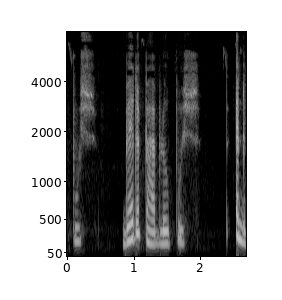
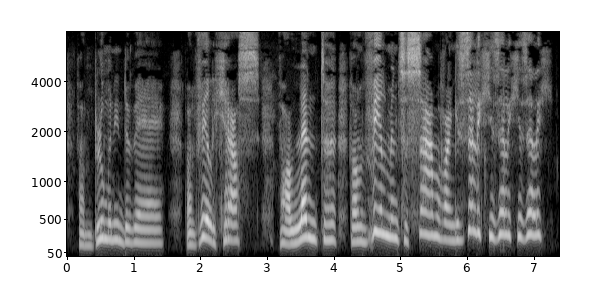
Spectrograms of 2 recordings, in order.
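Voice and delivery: louder, rising, delighted; excited; 4 semitones higher, 8 dB louder than usual. A narrator's reading. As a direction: build up joy at spring coming. Dreaming of spring, building. (steeds enthousiaster en luider)

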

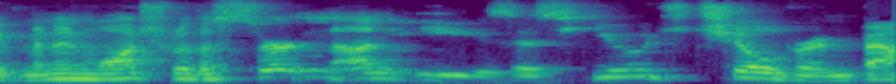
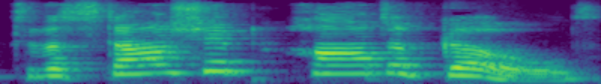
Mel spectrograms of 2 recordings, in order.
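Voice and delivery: high, composed welcome announcement; stewardess voice; 11 semitones higher than usual. A narrator's reading. Ship's voice welcoming rescued passengers, stewardess voice. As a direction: announce it like cabin crew.

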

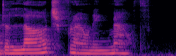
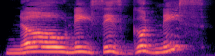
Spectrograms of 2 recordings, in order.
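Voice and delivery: very loud, slow roar, pitched up; 5 semitones higher, 14 dB louder, much slower than usual. A narrator's reading. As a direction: roar the punchline in huge drawn-out words. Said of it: "roared the Din again".

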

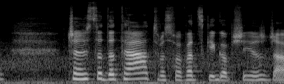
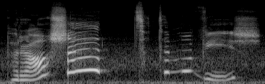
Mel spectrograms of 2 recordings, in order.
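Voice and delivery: surprised; 8 semitones higher than usual. Acted. Shocked at his sudden proposal.

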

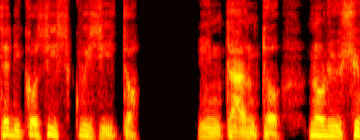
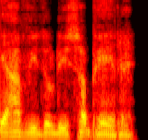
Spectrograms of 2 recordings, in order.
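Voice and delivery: ordinary delivery

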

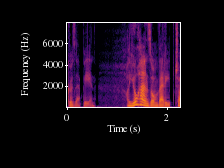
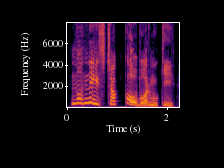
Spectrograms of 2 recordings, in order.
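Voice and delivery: bright, much higher happy shout; delighted high call; 12 semitones higher, 9 dB louder, slower than usual. A narrator's reading. Trumpeter calling out happily to Kóbor Muki. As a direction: greet an old friend with joy. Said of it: "kiáltotta ismét".

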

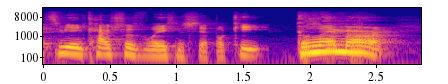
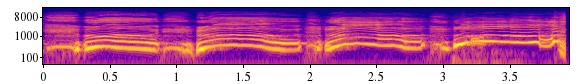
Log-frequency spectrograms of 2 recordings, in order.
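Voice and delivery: hammed-up pained moans; 11 semitones higher, much slower than usual. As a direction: ham up each hit landing, rising each time. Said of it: "as I'm like".

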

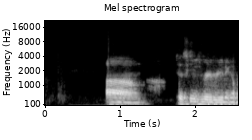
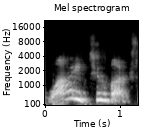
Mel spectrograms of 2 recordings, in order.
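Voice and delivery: incredulous; much slower than usual. Retold or imitated. Retelling a haggle, own incredulous quote.

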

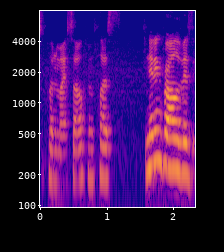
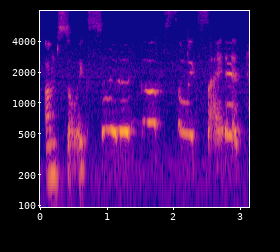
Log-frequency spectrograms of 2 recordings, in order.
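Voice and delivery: much higher, slow squeaky I'm so excited; squealing excitement; slower than usual. Real, not acted. Vlogger showing her new mohair, high slow squeal.

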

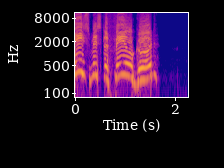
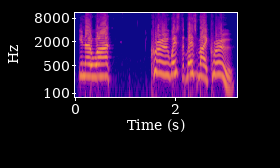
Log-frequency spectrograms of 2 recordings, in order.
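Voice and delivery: normal talking voice

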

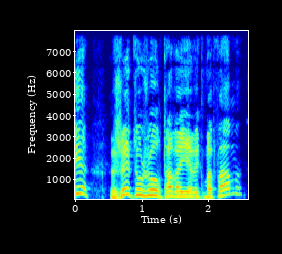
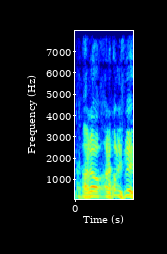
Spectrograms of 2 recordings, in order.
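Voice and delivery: ordinary delivery

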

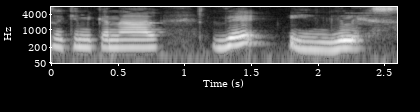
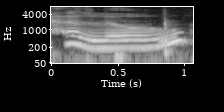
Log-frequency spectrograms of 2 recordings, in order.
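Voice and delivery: "hello" slowly drawn out, rising at the end; careful, lengthened "hello" with a lifted ending; pronunciation demo; 2 semitones lower, 4 dB quieter than usual. Shown as a demonstration. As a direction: stretch "hello" for learners to copy. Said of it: "ahí tenemos la pronunciación".

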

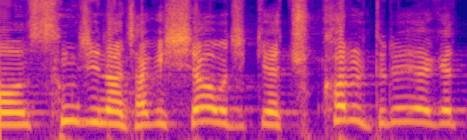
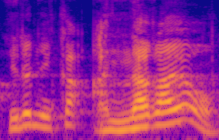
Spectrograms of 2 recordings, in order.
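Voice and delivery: usual speaking voice

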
